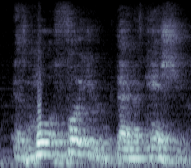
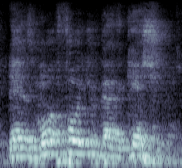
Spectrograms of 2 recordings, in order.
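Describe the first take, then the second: No difference in how they are said.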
